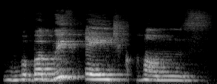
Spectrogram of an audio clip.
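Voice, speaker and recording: A woman's voice: mid-range voice, very slow, dark tone. A woman in her fifties, hosting a podcast, talking about faith in a reflective way with frequent laughs and restarts. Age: 50s. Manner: reflective, laughs often, restarts mid-thought. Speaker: podcast host. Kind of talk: casual faith conversation. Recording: echoey room, distant from mic, faint noise.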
